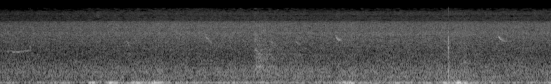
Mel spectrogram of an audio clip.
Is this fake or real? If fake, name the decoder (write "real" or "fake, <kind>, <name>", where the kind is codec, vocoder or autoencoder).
real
